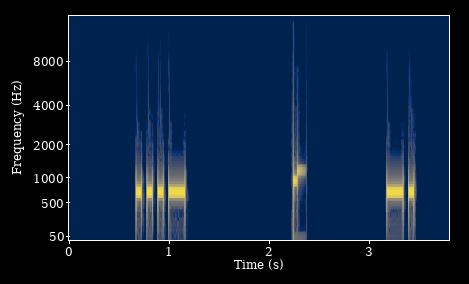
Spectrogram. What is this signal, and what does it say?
Morse code, heard as a keyed tone, about 22 wpm, 700 Hz. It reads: V N
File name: Single-Letter-Number-22wpm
